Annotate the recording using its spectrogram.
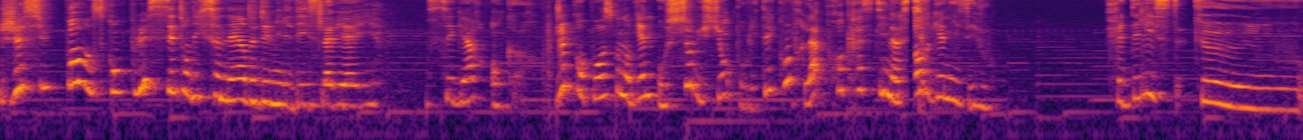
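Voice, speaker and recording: Over background music, a woman with a high voice speaks at a fairly slow pace, her pitch swinging very widely. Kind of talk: casual talk to camera. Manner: whispered, poorly articulated.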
